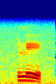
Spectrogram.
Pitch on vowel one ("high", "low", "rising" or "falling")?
falling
